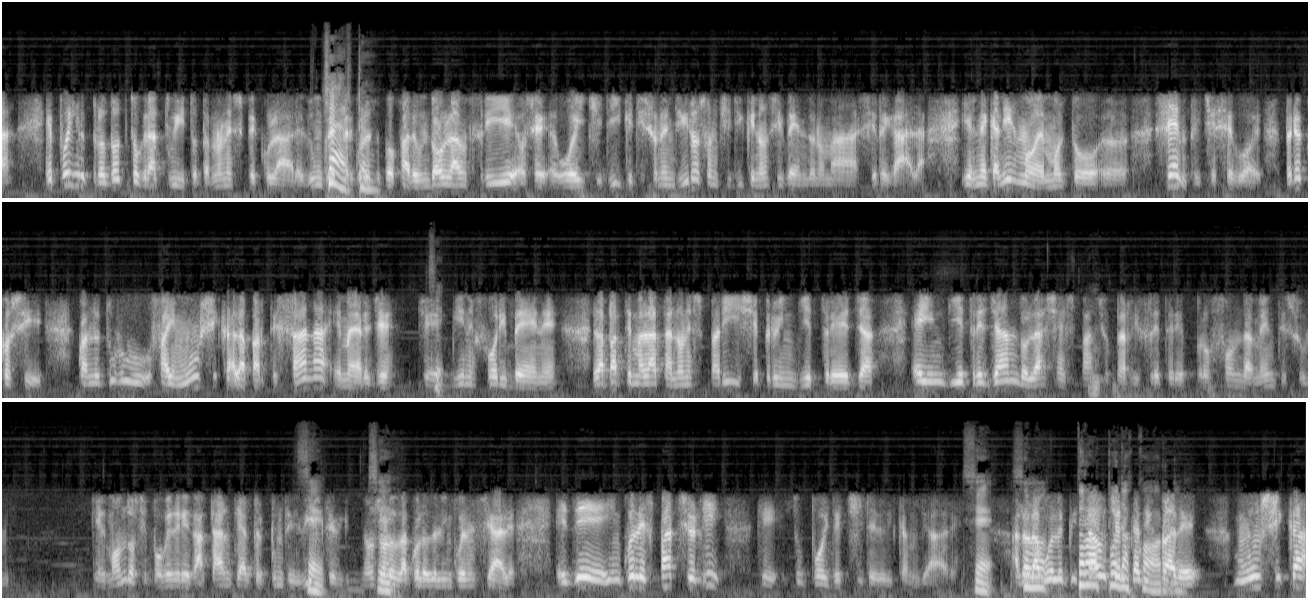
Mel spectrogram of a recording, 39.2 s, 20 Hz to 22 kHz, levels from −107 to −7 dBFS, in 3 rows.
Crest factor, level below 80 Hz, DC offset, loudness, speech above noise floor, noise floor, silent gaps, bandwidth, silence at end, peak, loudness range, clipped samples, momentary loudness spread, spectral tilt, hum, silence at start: 24 dB; -64 dBFS; under 0.1%; -24 LUFS; 39 dB; -65 dBFS; none; 12.5 kHz; 0 s; -2 dBFS; 6 LU; under 0.1%; 14 LU; -5 dB/octave; none; 0 s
